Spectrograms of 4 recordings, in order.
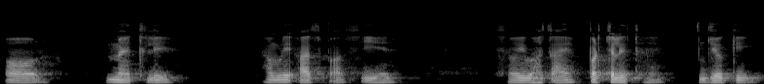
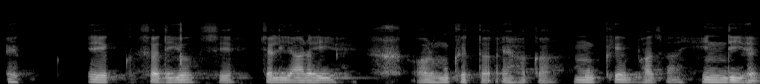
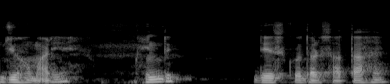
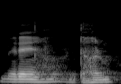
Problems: background sounds at intervals, continuous background conversations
